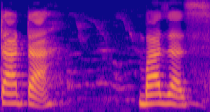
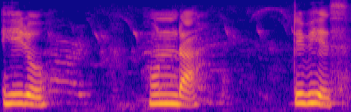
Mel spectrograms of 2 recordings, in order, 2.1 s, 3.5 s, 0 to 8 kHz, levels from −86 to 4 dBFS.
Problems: constant background noise, background conversations at intervals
